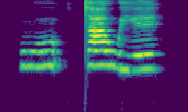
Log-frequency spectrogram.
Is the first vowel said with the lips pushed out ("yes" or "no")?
yes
